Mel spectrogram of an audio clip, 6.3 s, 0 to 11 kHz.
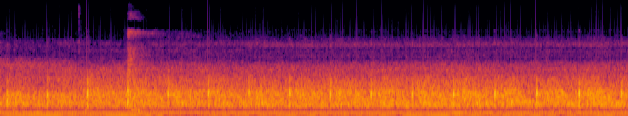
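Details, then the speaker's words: Rapid, regular galloping whooshes over a steady hum, roughly 140 a minute, sounding like a galloping horse: fetal heartbeat on a Sonoline B home fetal Doppler with aloe gel in a plus-size pregnancy. "Right now, this is the baby's heartbeat. This is the baby's heartbeat, guys. Sounds like horses. Sounds like horses."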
